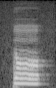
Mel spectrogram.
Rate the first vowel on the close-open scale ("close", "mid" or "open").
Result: mid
